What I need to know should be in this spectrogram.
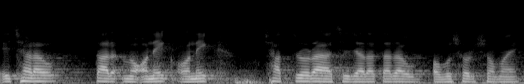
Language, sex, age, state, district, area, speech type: Bengali, male, 30-45, West Bengal, Purulia, urban, spontaneous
